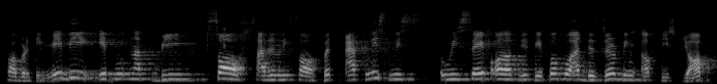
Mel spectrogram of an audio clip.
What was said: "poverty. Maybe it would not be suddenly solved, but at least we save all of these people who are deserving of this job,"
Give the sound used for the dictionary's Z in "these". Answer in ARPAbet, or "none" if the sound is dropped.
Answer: none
